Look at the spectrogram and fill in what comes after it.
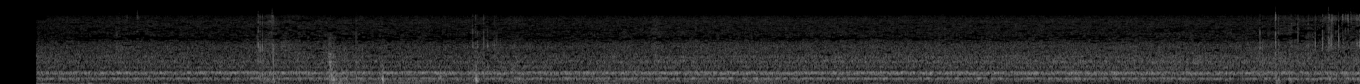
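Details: Wild Asian honey bees (Apis cerana) buzzing as a wild colony is moved into a hive box; a steady, dense hum with strong low tones runs throughout, with a few faint clicks and taps.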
